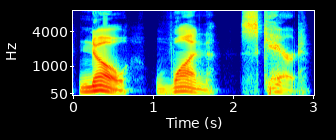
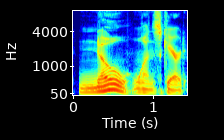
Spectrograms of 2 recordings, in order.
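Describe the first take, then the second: First: "No one scared" stretched very slowly; drawn out reading. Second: "No one scared" read slowly and low; slow puzzled reading. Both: Shown as a demonstration. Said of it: "Is it a typo or was it intentional?".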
